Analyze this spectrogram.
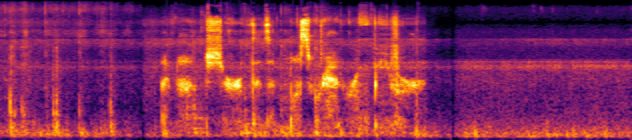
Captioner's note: whispering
